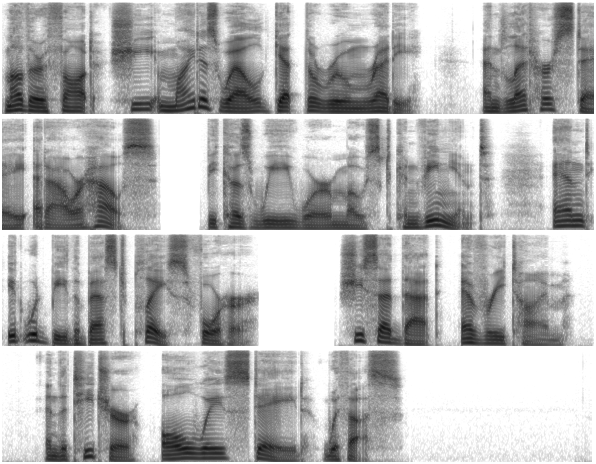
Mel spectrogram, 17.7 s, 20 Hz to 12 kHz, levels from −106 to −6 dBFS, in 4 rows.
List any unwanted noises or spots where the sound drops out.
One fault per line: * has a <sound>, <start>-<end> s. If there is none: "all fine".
all fine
